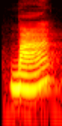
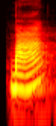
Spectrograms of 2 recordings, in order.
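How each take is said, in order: The two takes are said the same way.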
